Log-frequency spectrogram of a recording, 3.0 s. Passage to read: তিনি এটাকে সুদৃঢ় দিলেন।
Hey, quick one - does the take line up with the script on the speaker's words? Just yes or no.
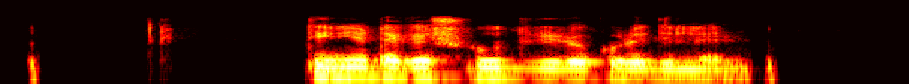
no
